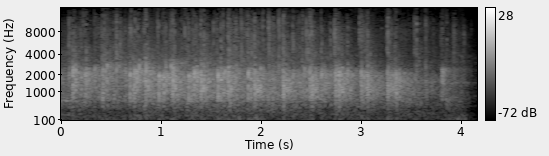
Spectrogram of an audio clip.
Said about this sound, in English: Come on, somebody, amen. That's worth giving the Lord a great clap offering right there.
